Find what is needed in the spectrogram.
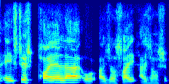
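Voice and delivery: ordinary delivery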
